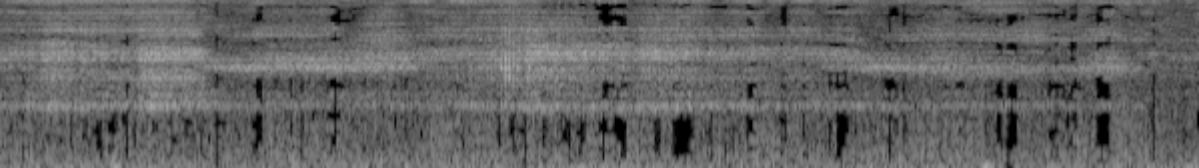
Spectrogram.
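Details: High-pitched hissing and irregular mechanical clicking of surgical instruments during a direct sinus lift with simultaneous dental implant placement.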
